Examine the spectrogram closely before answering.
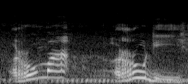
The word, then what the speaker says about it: Rumah Rudi: So that is Rumah Rudi. You have to roll your R's though, like that, like an idiot.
